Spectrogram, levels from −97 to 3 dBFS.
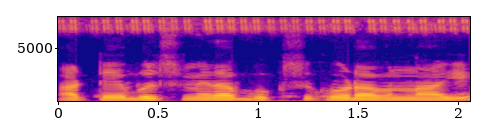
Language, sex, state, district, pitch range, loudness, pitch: Telugu, male, Telangana, Hyderabad, 135-145 Hz, -16 LUFS, 140 Hz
